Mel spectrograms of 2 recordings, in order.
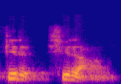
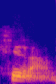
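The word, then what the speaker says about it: فرعون: His name is pronounced not with emphasis because he is an evildoer. He has done so much evil deeds, and Allah has made him low, both in the world and in the hereafter. So when we pronounce his name, it's not like Maryam. We say Fir'aun. Fir'aun. He's low. He's not emphasized. The ra in Fir'aun is not Fir'aun.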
